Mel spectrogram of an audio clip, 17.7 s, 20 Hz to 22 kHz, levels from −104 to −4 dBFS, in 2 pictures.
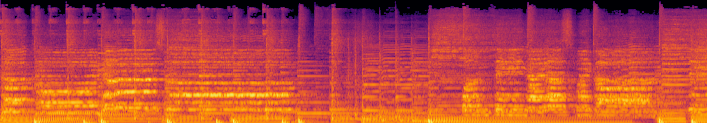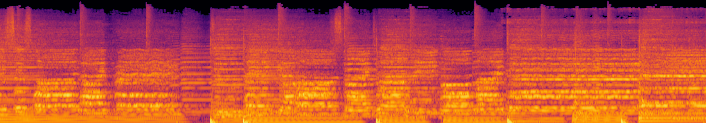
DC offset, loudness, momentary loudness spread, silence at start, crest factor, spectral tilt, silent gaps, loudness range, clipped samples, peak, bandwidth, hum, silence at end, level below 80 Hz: under 0.1%; -19 LUFS; 7 LU; 0 s; 16 dB; -4.5 dB/octave; none; 4 LU; under 0.1%; -2 dBFS; 19 kHz; none; 0 s; -30 dBFS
